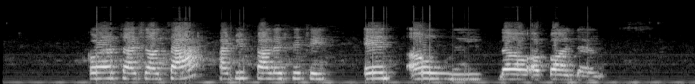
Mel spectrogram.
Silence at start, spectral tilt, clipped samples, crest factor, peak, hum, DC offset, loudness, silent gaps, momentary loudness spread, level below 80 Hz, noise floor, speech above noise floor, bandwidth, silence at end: 0.8 s; -4 dB/octave; under 0.1%; 14 dB; 0 dBFS; none; under 0.1%; -13 LUFS; none; 12 LU; -52 dBFS; -43 dBFS; 30 dB; 16 kHz; 0.4 s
